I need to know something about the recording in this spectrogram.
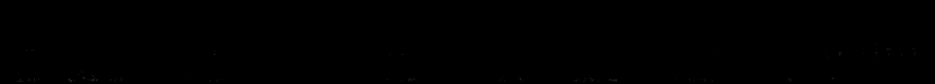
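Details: Mouse on a pulsed Doppler flow velocity system: rapid, pulsing whooshes wax and fade as the probe settles, ending in a loud burst; Doppler flow signal.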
